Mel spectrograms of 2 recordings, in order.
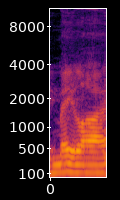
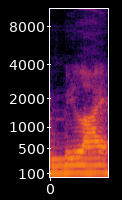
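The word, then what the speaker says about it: My Lai: went to to uh the may lie or milai however you want to pronounce it uh memorial uh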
